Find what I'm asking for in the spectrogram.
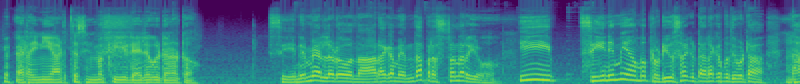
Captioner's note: none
